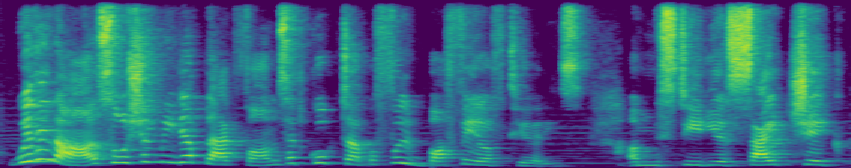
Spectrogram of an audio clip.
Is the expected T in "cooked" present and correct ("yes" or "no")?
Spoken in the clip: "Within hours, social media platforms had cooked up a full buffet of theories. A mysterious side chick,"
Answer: yes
